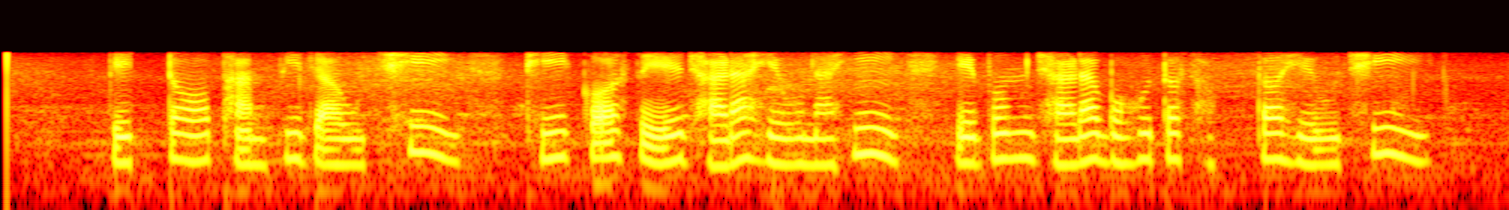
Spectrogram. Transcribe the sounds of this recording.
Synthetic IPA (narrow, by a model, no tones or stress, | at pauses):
peʈɔpʰampid͡ʒa̰wt͡ʃʰiʈʰikɔsed͡ʒʱaɽaɦewnahĩebɔŋd͡ʒʱaɽabɔɦut̪ɔsɔkt̪ɔɦewt͡ʃʰi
